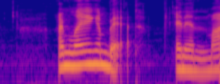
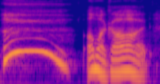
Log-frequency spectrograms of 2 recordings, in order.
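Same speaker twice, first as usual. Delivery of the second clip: startled gasp; 6 semitones higher, 5 dB louder, much slower than usual. Retold or imitated.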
